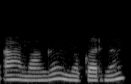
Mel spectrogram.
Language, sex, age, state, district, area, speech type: Tamil, female, 18-30, Tamil Nadu, Tiruvallur, urban, conversation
